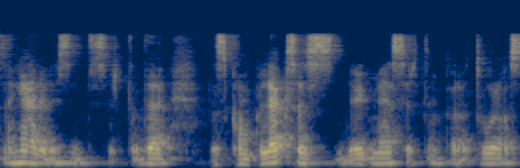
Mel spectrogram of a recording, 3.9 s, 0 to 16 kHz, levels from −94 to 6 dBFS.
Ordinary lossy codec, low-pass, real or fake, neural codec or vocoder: AAC, 96 kbps; 7.2 kHz; fake; codec, 16 kHz, 8 kbps, FreqCodec, larger model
